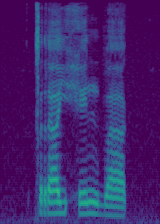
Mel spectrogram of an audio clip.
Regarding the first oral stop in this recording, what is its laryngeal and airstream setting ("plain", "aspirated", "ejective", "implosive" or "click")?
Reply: plain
